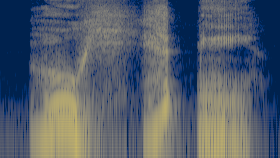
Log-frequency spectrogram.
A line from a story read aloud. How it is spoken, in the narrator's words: You mumble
